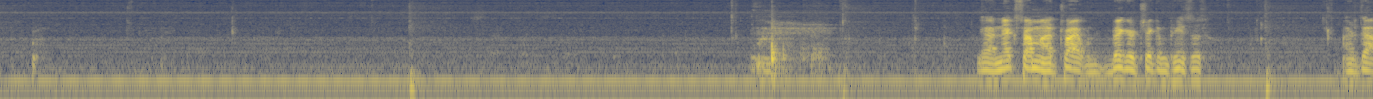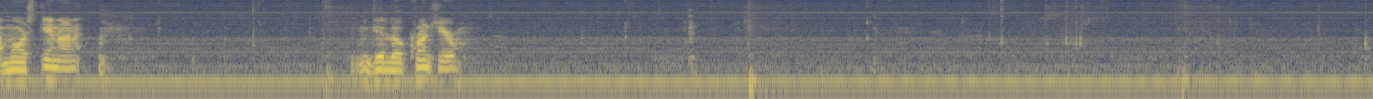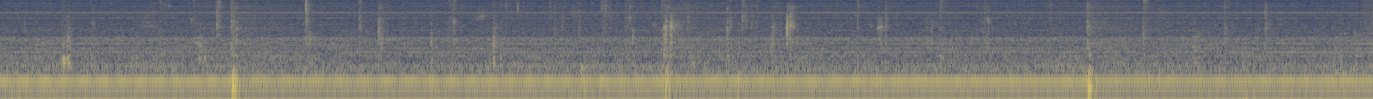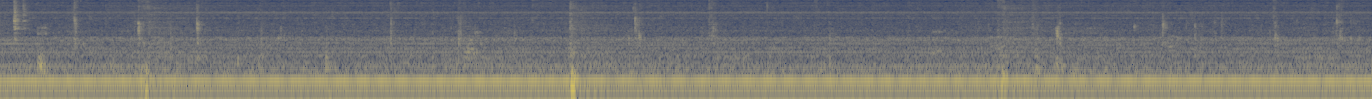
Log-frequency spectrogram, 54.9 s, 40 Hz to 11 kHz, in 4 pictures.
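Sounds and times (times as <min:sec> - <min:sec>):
steady low hum: 0:00.0 - 0:54.9
person chewing food: 0:07.2 - 0:09.6, 0:12.4 - 0:13.4, 0:14.9 - 0:17.0, 0:19.0 - 0:40.3, 0:41.0 - 0:49.7, 0:51.5 - 0:54.9
crunching fried chicken: 0:19.4 - 0:40.4.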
